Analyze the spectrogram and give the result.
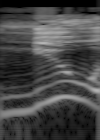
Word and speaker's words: nu: Now, the new one makes sense. So the Greek alphabet... after mu comes nu, and it is spelled N-U, but it's pronounced new.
